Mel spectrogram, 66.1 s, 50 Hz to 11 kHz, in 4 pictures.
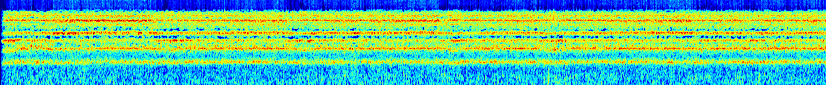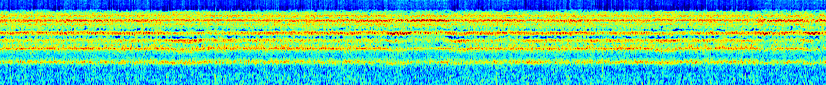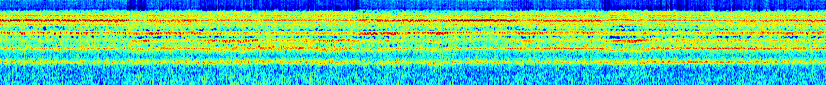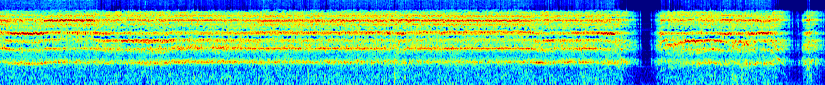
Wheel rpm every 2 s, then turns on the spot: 230, 230, 230, 230, 230, 230, 230, 230, 230, 230, 230, 230, 230, 230, 230, 230, 230, 230, 220, 220, 220, 230, 230, 230, 230, 220, 220, 230, 230, 230, 180, 150, 100.
none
